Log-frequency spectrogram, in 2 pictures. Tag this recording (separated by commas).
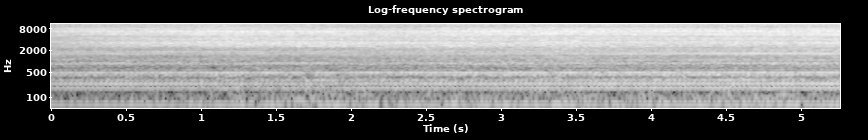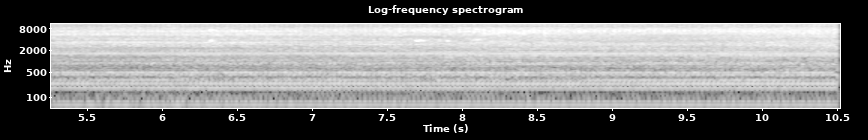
lawn mowing, Lawn mower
